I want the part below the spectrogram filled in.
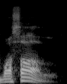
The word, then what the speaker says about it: vassal: Yes, vassal. I use the French pronunciation, vassal.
